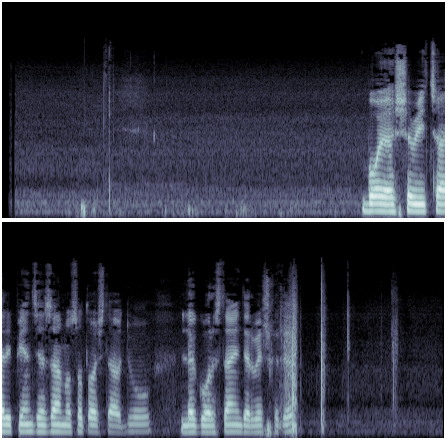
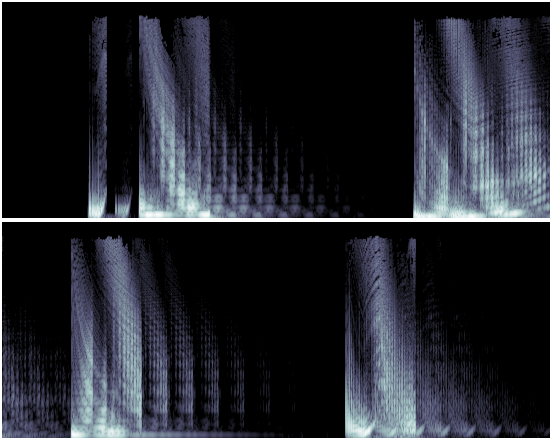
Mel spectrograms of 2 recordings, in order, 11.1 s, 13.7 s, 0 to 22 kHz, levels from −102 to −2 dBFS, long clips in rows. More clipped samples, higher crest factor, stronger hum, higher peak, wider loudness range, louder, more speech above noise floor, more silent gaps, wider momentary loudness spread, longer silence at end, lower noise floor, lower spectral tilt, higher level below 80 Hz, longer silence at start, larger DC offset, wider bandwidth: neither; first, 22 dB vs 14 dB; neither; about the same, -2 dBFS vs -4 dBFS; first, 9 LU vs 5 LU; second, -21 LUFS vs -17 LUFS; second, 45 dB vs 72 dB; second, none vs 1.66-1.71 s, 4.53-4.62 s, 4.68-5.14 s, 10.51-11.14 s; first, 22 LU vs 13 LU; about the same, 1.5 s vs 1.6 s; second, -65 dBFS vs -86 dBFS; second, -6 dB/octave vs -8 dB/octave; second, -60 dBFS vs -20 dBFS; about the same, 1 s vs 1.1 s; neither; second, 9.6 kHz vs 15.5 kHz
